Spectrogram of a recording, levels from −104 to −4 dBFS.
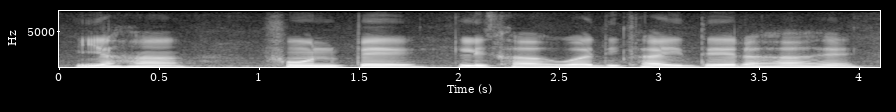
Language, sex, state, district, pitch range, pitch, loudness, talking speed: Hindi, male, Uttar Pradesh, Lalitpur, 135-145 Hz, 140 Hz, -14 LUFS, 115 wpm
